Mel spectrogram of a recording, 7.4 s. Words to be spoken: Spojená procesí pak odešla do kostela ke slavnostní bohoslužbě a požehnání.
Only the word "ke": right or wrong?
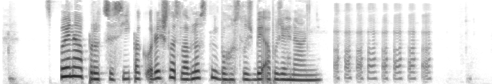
wrong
